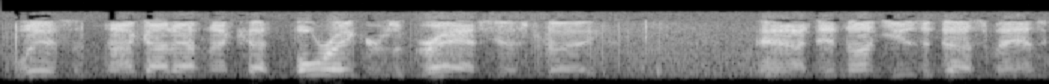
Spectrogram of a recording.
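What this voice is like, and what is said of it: Congested, stuffy-nosed voice. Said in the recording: “I'm paying for it today ... I caught her nasty cold ... that's why I sound like a snotzo”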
